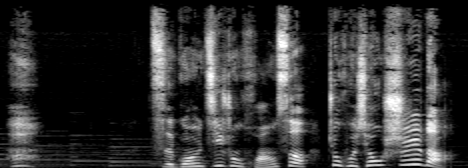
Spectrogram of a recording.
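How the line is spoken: Shouting. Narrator (Chinese): 凯莎喊道

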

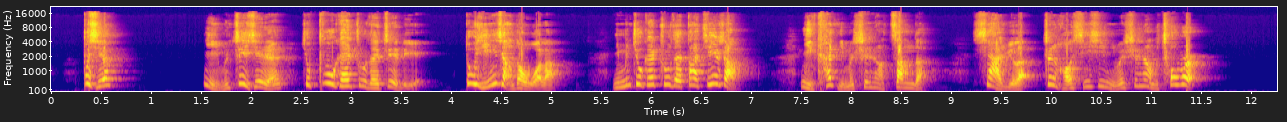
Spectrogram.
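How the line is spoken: Shrill stamping outburst. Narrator (Chinese): 那女的立即跺脚，尖声的又说道

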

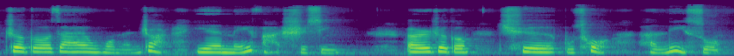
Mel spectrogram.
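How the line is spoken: Terse frowning remark. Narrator (Chinese): 霍里则沉默着，蹙着粗黑的眉头，仅偶尔评论道

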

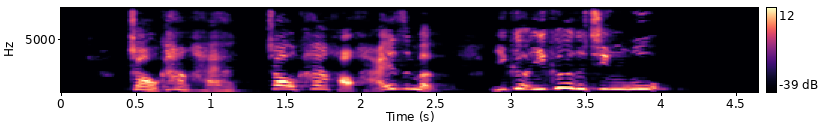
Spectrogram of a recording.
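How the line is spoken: Shouting. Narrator (Chinese): 卡梅拉大喊道

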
